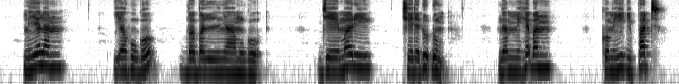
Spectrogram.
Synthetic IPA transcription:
mijɛlan | jaɦuɡɔ | babalɲaːmuɡɔ | d͡ʒɛmaɾi | t͡ʃɛdɛɗuɗum | ŋɡamːiɦɛɓan | kɔmijiɗipat

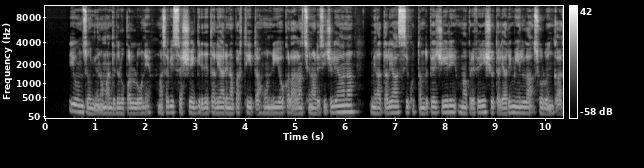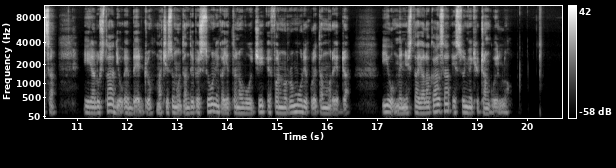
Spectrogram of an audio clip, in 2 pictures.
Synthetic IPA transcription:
iːʊnsuɲːʊ̰na̰mant̪ɪd̪ɪlʊpalːuːnɪmasavisːaʃːɛɟɪɾɪd̪ɪt̪aljaːɾɪnapaɾt̪ʰiːt̪aɔnːɪjɔːkala̰nat̪sːjʊnaːlɪsit͡ʃiljaːna | mɪlat̪aljasːikʊt̪ːant̪ʊpjat͡ʃiːɾɪmapːɾɛfɛɾiʃːʊt̪aljaːɾɪmilːa̰suːlʊḭŋka̰ːsa̰iːɾialʊst̪aːd̪jʊ̰ʔɛbːɛɖːʊmat͡ʃːisuːnʊ̰t̪ant̪ɪpɪɾsuːnɪka̰jɛ̰t̪ʰːanʊvud͡ʒːiʔɛfːanːʊrumuːɾɪkʊlɪ̰t̪amːʊɾɛɖːa | iːʊminːɪst̪aːjalakaːsaʔɛsːuɲːʊkʰːut̪ːɾaŋkwḭlːʊ

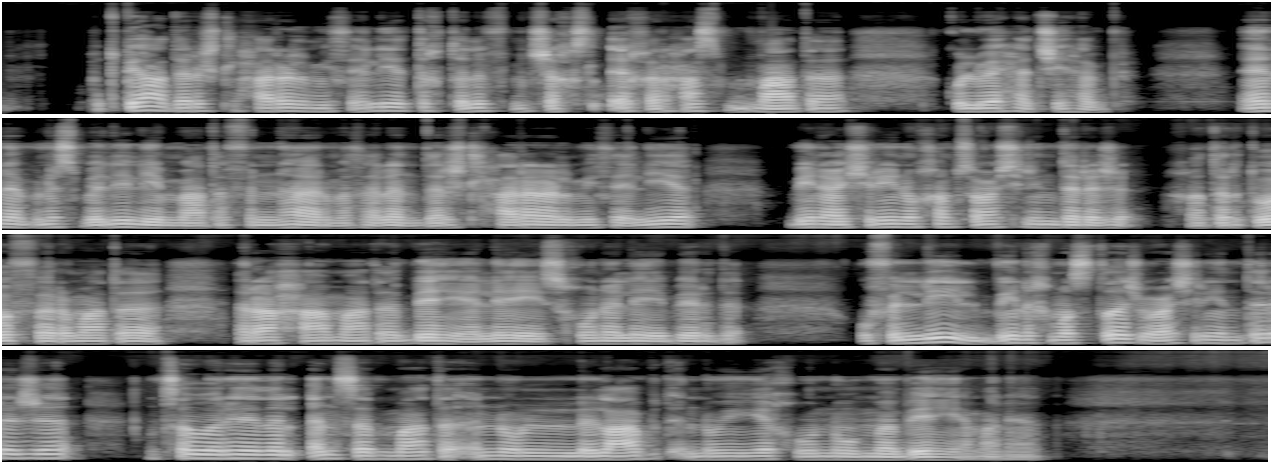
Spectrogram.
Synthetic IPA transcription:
bɪt̪ˤbiːʕad̪ɑɾˤɑʒt̪əlħɑɾˤɑːɾˤɑlmiθælɪjːat̪ɪxt̪ælɪfmɪnʃɑxsˤəlʔæ̰ːxəɾħasbmaʕt̪ækʊlːwaːħəd̪ʃiħɪbː | ʔænæbɪnːɪsbaliːlimaʕt̪æfinːhɑːɾˤmæθælænd̪ɑɾˤːɑʒt̪əlħɑɾˤɑːɾˤɑlmiθælɪjːa | biːnʕəʃɾiːnwxæmsawʕəʃɾiːnd̪ɑɾˤɑʒa | xɑːt̪ˤəɾt̪wæfːəɾmaʕt̪æɾˤɑːħamaʕt̪æbæːhjalihɪjːsxuːnalihiːbɪɾd̪æ̰ | wfilːiːlbiːnxɑməst̪ˤɑːʃwʕəʃɾiːnd̪ɑɾˤɑʒa | nt̪sˤɑwːəɾˤhæːðælʔænsæbmaʕt̪æ̰ʔɪ̰nːuɪlʕabd̪ʔɪ̰nːujæxnːuːmæbæːhja̰ma̰ʕnæ̰ːhæ

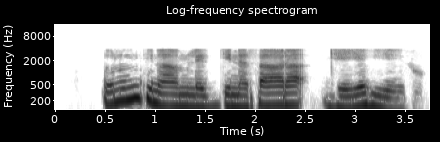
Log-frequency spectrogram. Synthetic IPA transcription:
ɗɔnumtinaːmlesd͡ʒinasaːɾa | d͡ʒɛjehijɛːlu

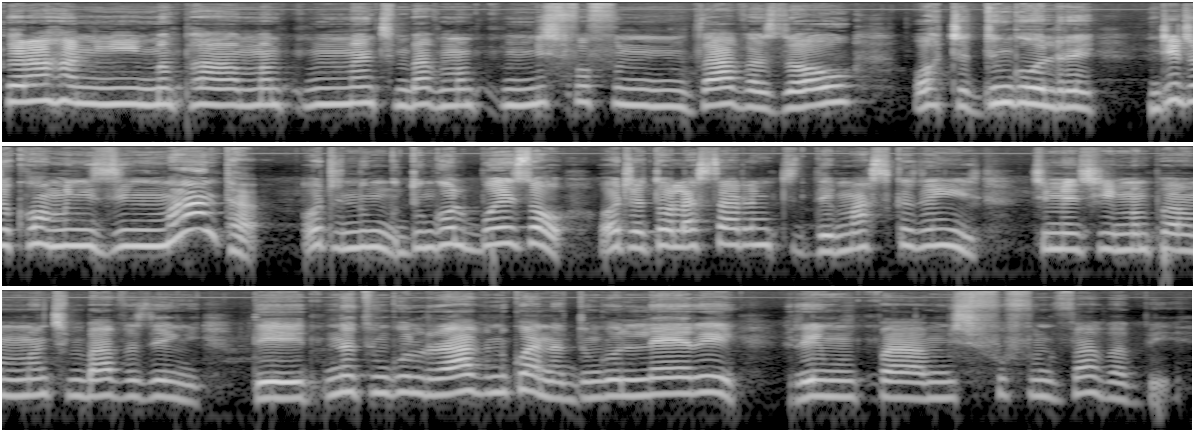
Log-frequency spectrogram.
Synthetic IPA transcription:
kaɾaɦanimampamammant͡simbavəmampmisi̥fufunvavəzow | oɦaʈ͡ʂəd̪uŋɡolureɲ | ɳɖ͡ʐeɖ͡ʐəkoamiɲiziɲimant̪ə | oɦaʈ͡ʂəd̪uŋɡoluboizowoɦaʈ͡ʂat̪olasaɾamit͡sid̪emasi̥kəzeɲizit͡siment͡ʃimampəmant͡simbavəzeɲid̪̥enad̪uŋɡuluravinikwanad̪uŋɡolulajɾe | reɲimampamisi̥fufunivavəbe

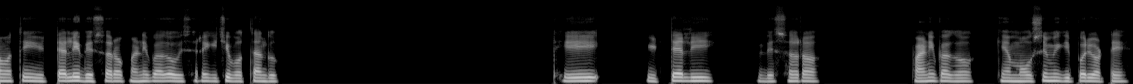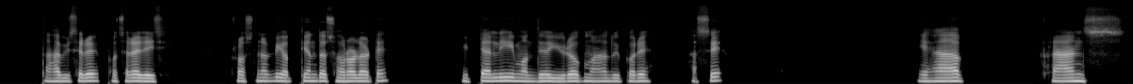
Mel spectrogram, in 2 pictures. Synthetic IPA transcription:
mɔt̪iːʈalid̪esɔɾɔpaɽ̃ipaɡɔbisɔɾek̬it͡ʃʰibɔt̪ant̪u | ʈʰi | iʈali | d̪esɔɾɔ | paɽ̃ipaɡɔ | kĩãmɔwsumikipɔɾiɔʈe | t̪aɦabisɔɾepɔt͡ʃʰaɾad͡ʒajt͡ʃʰi̥ | pɾɔsnɔɾʈiɔt̪jɔnt̪ɔsɔɾɔɭɔʈe | iʈalimɔd̪ʱjɔjuɾopmaɦɔd̪ipɔɾe | ase | eɦa | pʰɾans

